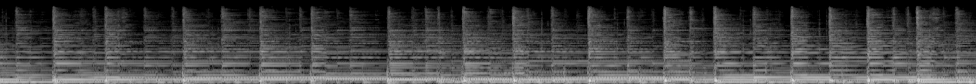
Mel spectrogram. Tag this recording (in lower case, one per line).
plucked string instrument
guitar
musical instrument
music
strum
acoustic guitar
